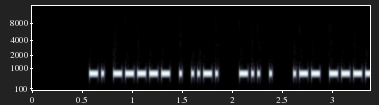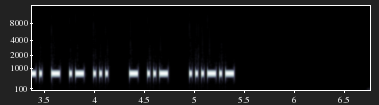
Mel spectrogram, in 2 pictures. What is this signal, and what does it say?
Morse code, heard as a keyed tone, about 37 wpm, 700 Hz. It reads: N0EF DE W9TAS TU <SK>
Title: Practice QSO - Exchange 4 - Ending - 40wpm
